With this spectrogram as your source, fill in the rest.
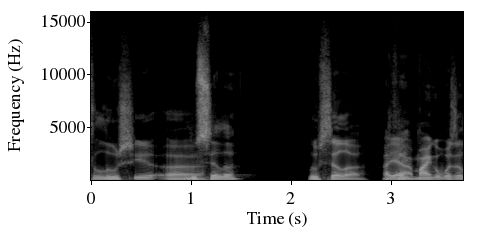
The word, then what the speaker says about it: Lucilla: Lucilla.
